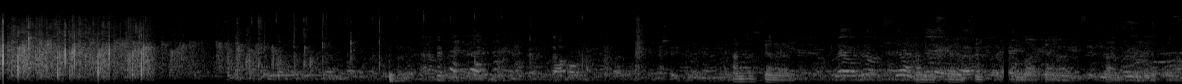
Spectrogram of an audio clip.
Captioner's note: applause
